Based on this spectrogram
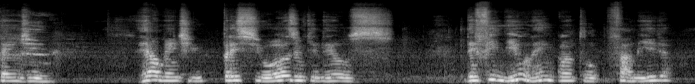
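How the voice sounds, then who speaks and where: A man with a Minas Gerais accent speaks at a high pitch, his pitch varying in an ordinary way over noticeable background noise. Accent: mineiro. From Brazil, Minas Gerais. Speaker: pastor and psychologist. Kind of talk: sermon. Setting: church. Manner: halting, many fillers.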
